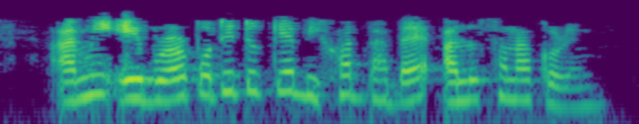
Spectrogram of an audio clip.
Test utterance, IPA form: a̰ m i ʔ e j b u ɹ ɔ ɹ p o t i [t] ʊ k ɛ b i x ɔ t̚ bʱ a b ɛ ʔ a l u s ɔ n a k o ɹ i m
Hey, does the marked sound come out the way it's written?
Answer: yes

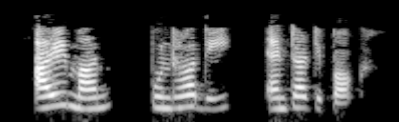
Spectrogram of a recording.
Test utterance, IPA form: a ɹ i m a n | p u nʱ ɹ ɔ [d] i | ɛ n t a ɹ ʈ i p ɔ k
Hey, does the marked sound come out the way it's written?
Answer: yes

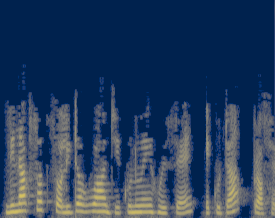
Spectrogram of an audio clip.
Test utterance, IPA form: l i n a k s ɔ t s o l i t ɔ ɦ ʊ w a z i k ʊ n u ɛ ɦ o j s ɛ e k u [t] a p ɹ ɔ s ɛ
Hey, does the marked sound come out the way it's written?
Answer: yes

